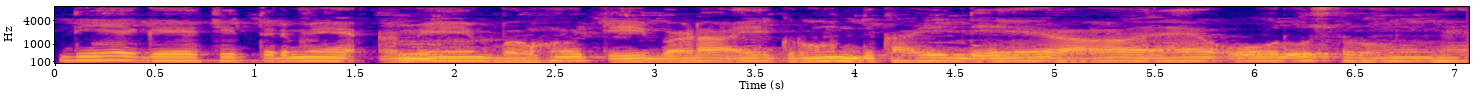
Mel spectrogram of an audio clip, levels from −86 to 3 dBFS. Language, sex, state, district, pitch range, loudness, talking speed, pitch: Hindi, male, Rajasthan, Bikaner, 125-135 Hz, -15 LUFS, 160 wpm, 130 Hz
